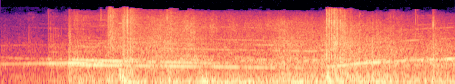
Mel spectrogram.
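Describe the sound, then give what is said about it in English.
An ambulance siren wails as the vehicle races through city streets, its loud tone sliding slowly downward and then climbing again near the end. “An explosion erupts amongst buildings, and an ambulance races through streets and speeds past litter all over a street corner.”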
